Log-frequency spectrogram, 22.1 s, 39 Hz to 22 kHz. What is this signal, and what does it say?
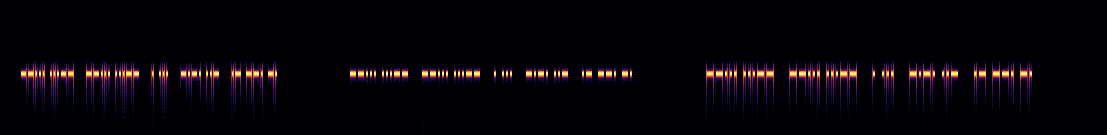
Morse code, heard as a keyed tone, about 31 wpm, 700 Hz. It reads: 73 73 ES CU AGN 73 73 ES CU AGN 73 73 ES CU AGN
